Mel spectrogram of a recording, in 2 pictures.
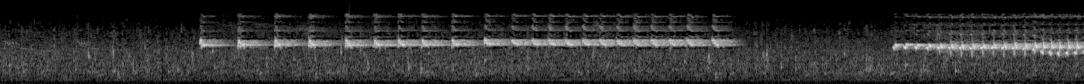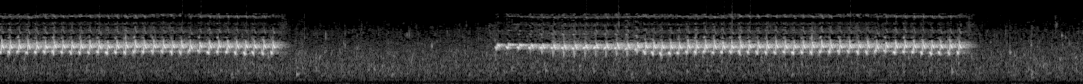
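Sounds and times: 
yellow-vented bulbul song of short sharp chirps: 2.0 - 7.4, 8.9 - 13.7, 15.8 - 20.6.

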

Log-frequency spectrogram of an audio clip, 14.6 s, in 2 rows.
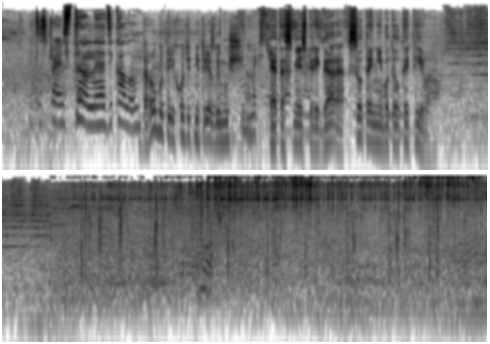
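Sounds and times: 
speech: 0.5 - 6.9
bulldog collar chain dragging on cobblestones: 6.6 - 14.5
bulldog walking: 6.8 - 14.5.

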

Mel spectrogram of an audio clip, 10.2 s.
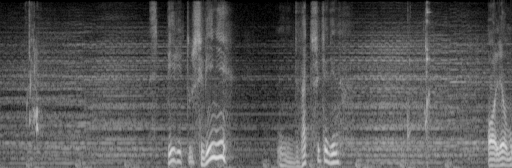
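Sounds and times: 
liquid being poured into glass flasks: 0.5 - 0.9, 8.2 - 8.7
speech: 3.4 - 4.7, 5.6 - 7.0, 9.8 - 10.2.

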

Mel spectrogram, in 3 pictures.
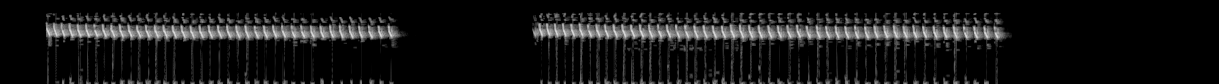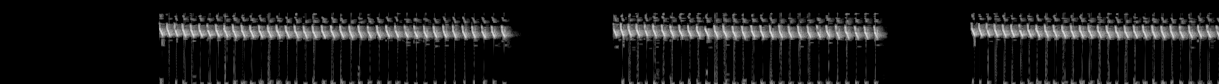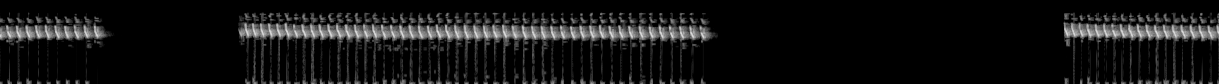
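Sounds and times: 
bird singing rapid high chirps: 0.5 - 4.1, 5.4 - 10.2, 13.8 - 17.4, 18.3 - 21.1, 21.9 - 25.5, 26.8 - 31.6, 35.0 - 36.5.

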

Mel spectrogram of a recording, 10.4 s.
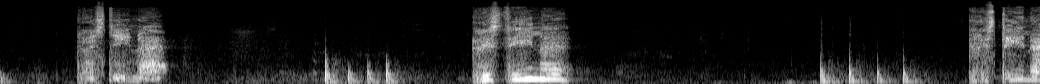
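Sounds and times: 
speech: 1.0 - 1.7, 4.8 - 5.8, 10.1 - 10.3
knocking on a door: 3.2 - 4.0, 8.2 - 9.3.

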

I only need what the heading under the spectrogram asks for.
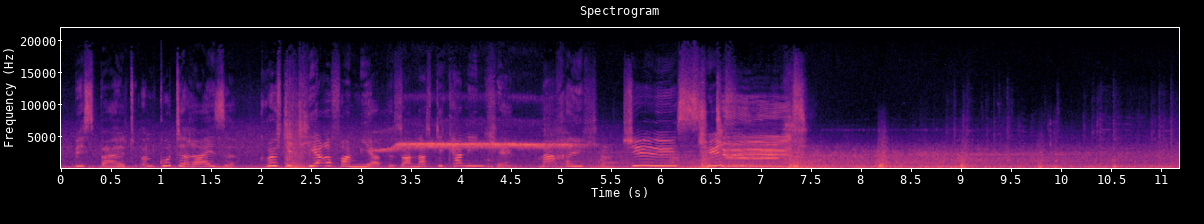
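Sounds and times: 
train rolling along the rails: 0.0 - 11.1
wheels clacking over track joints: 0.0 - 11.1
speech: 0.1 - 7.6.

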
